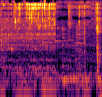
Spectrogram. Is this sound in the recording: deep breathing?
no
